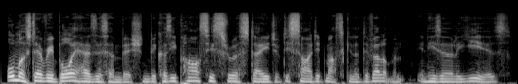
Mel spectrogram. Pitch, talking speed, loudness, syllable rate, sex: 130 Hz, 230 wpm, -19 LUFS, 7.6 syllables/s, male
